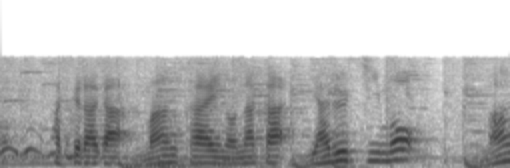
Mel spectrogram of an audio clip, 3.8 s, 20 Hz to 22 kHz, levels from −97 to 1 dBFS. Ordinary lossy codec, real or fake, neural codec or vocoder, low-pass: none; real; none; 5.4 kHz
